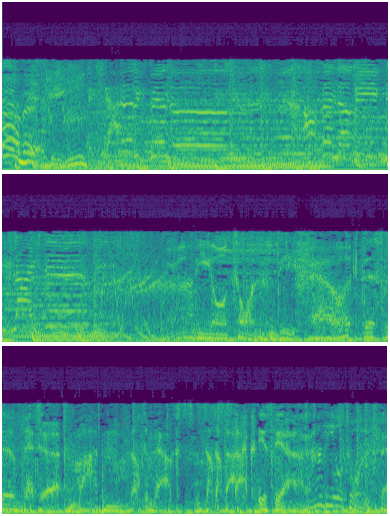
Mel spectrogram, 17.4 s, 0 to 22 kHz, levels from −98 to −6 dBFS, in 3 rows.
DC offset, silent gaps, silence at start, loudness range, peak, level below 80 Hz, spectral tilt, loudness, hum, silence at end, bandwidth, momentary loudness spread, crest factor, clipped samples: 2%; none; 0 s; 2 LU; -8 dBFS; -30 dBFS; -8.5 dB/octave; -22 LUFS; none; 0 s; 5.6 kHz; 4 LU; 14 dB; under 0.1%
